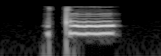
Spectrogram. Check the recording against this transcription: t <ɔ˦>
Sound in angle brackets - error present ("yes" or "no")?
no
